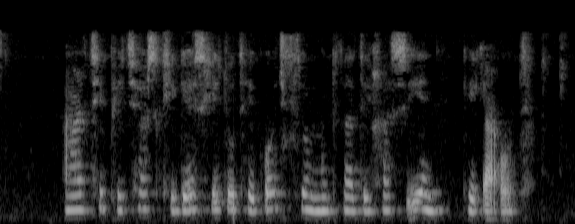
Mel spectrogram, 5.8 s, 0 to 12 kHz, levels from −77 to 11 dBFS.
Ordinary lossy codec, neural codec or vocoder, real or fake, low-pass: MP3, 48 kbps; none; real; 7.2 kHz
